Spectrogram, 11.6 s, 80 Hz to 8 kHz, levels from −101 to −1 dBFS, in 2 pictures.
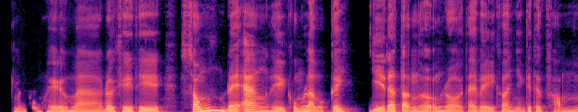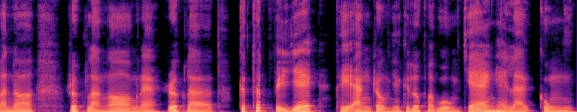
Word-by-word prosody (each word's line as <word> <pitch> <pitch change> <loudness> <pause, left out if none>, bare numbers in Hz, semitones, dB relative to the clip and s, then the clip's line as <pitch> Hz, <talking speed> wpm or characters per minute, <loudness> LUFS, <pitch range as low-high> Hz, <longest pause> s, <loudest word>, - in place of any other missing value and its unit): Mình 120 -1 -1
cũng 130 - -8
hiểu 120 +2 +2
mà. 120 -5 0
Đôi 135 +2 +3
khi 145 0 +2
thì 120 -6 +2 0.2
sống 190 +6 +3
để 130 - +4
ăn 150 -1 +4
thì 130 -4 +2
cũng 130 +6 -1
là 165 -4 +4
một 115 -1 -4
cái 160 -1 +2 0.2
gì 130 -4 +3
đó 145 - +6
tận - - +3
hưởng 125 +4 +1
rồi, 130 -8 0
tại 115 0 0
vì 110 -1 0
có 130 +6 -2
những 130 -5 -2
cái 155 - -2
thực 120 -4 -3
phẩm 145 +5 -4
mà 135 - -1
nó 135 +5 -1 0.3
rất 170 -2 -1
là 120 -5 0
ngon 130 +3 -1
nè, 110 -3 -1
rất 165 +2 +1
là 105 -4 -2 0.3
kích - - -1
thích 200 -1 +2
vị 110 +2 +1
giác, 165 +6 +4 0.2
thì 120 -3 +1
ăn 125 +3 0
trong 130 -1 -2
những 110 -1 -4
cái 150 - -3
lúc 170 0 +1
mà - - -1
buồn 105 0 -2
chán 135 +9 +1
hay 155 -9 -1
là 105 -3 -1
cùng 110 -1 -3
130 Hz, 265 wpm, -21 LUFS, 115-150 Hz, 0.3 s, đó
